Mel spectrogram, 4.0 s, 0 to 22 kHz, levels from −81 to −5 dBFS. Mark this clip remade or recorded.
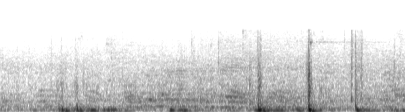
remade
